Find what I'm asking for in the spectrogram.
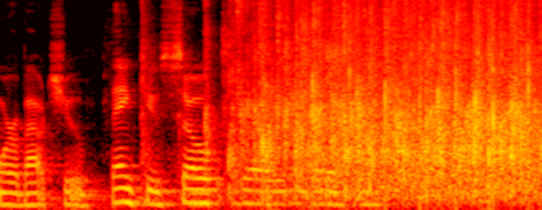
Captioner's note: applause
